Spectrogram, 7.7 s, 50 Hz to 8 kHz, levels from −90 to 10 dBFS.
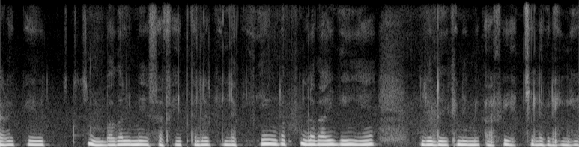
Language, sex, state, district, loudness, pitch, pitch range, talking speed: Hindi, male, Uttarakhand, Tehri Garhwal, -13 LUFS, 195 Hz, 185-215 Hz, 155 wpm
